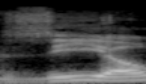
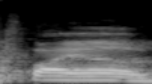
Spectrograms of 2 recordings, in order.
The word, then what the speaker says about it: XYO: Did you just say the abbreviation, the XYO, or is it like ZO or ZIO? We call it XYO because it stands for XY Oracle, because it's a location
